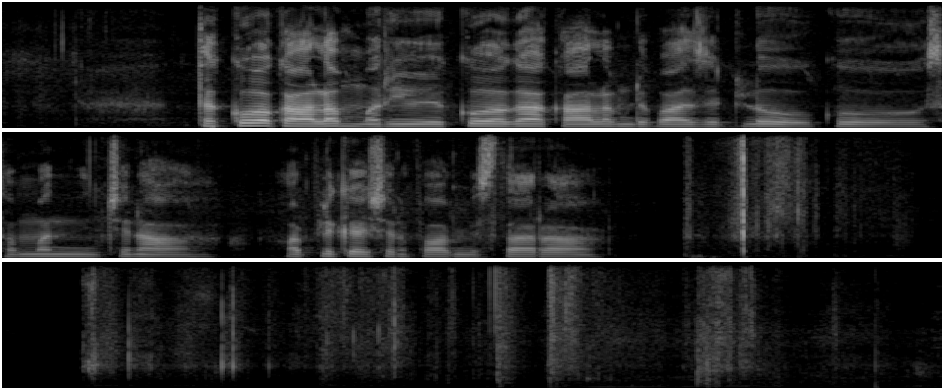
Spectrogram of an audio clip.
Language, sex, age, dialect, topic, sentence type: Telugu, male, 36-40, Southern, banking, question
